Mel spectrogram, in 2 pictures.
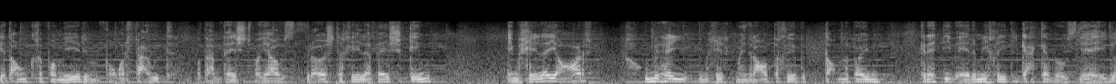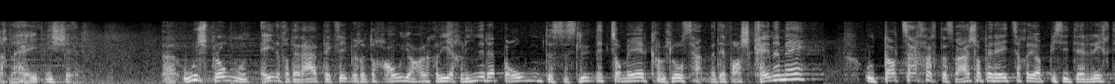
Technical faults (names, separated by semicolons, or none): sound chopped by the voice detector; sound dropped by the voice detector; comfort noise in place of the background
